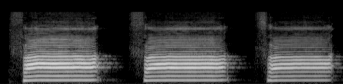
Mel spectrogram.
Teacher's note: সবাই খেয়াল করেন স্ক্রিনে, এই যে অক্ষরটা নিচে ঠোঁটের পেট, উপরে দুই দাঁতের আগায় লাগাবো, লাগিয়ে আমরা একালিপ টেনে উচ্চারণ করবো, হালকা বাতাস বের করবো মুখ দিয়ে। ফা, ফা, ফা, এরকম হাত লাগলে বাতাস কিন্তু বোঝা যাবে।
